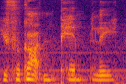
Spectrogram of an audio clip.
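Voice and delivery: soft, spiteful taunt; quiet, needling jibe; hissed taunt. A narrator's reading. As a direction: hiss it slyly into her ear. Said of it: "Peeves hissed in her ear".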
